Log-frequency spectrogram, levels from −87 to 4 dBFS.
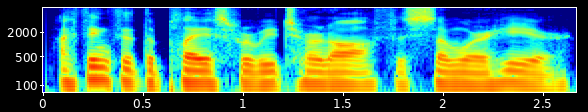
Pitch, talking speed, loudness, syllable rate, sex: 110 Hz, 270 wpm, -17 LUFS, 7.1 syllables/s, male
